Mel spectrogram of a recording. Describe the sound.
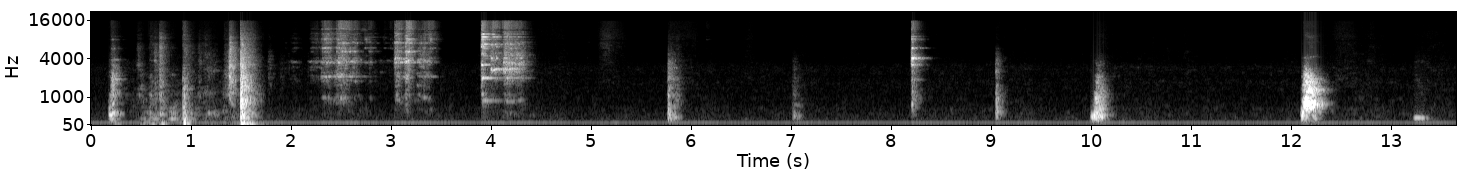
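A dog barking in a home kitchen during cooking: many sharp barks, bunched in quick bursts at first, then spaced out singly.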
